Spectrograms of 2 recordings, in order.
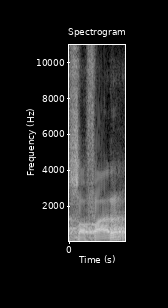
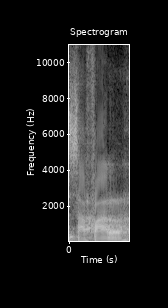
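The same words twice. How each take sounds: First: It begins with an emphatic, heavy s sound. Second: It begins with a plain, light s sound. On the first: "pakai sod ya" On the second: "di kita sering menyebutnya pakai sin"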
